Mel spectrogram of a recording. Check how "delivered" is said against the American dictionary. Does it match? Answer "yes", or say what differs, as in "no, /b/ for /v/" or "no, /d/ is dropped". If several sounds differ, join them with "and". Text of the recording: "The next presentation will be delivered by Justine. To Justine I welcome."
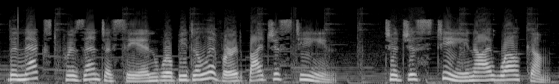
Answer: yes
